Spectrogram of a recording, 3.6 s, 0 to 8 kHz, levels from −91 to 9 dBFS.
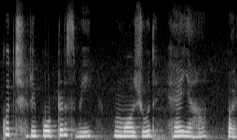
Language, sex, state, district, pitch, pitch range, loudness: Hindi, female, Bihar, West Champaran, 255 Hz, 245-270 Hz, -14 LUFS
